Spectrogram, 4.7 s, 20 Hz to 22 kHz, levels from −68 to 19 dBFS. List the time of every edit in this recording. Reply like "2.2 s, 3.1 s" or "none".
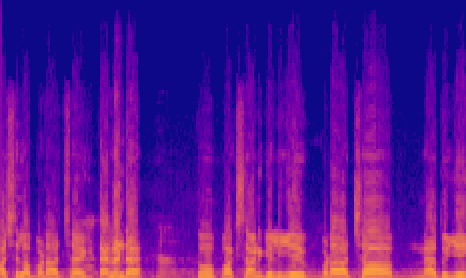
none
